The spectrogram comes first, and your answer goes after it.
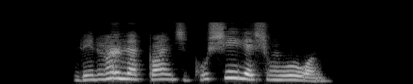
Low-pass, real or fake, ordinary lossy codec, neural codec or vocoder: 7.2 kHz; fake; MP3, 32 kbps; codec, 16 kHz, 0.5 kbps, FunCodec, trained on Chinese and English, 25 frames a second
